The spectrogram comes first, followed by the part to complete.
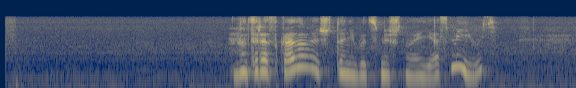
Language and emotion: Russian, positive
